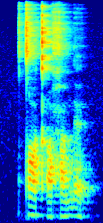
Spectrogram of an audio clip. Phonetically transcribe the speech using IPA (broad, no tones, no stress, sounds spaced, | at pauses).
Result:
tˤ u kʼ ɑ ħ ʌ n ɛ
